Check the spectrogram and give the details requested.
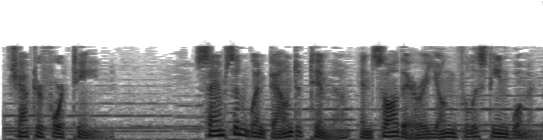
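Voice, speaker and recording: A man's voice: deep voice, big pitch swings, normal speed. A man narrating scripture in a dramatic, scripted style. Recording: dull lo-fi audio with music. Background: music.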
